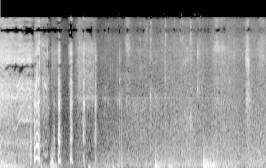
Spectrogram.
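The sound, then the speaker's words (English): A few short, harsh coughing bursts come in a quick cluster, then a couple more spaced out later, mixed with breathy sniffs and low rustling, with no talking. “mm, sorry, I had to cough.”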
